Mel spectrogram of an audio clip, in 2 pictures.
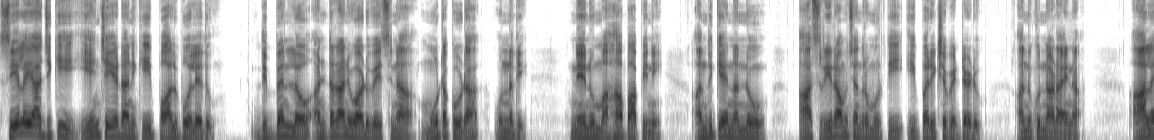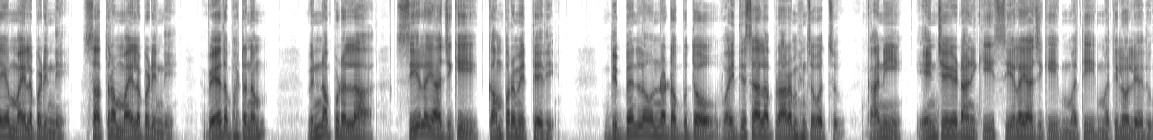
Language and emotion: Telugu, neutral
